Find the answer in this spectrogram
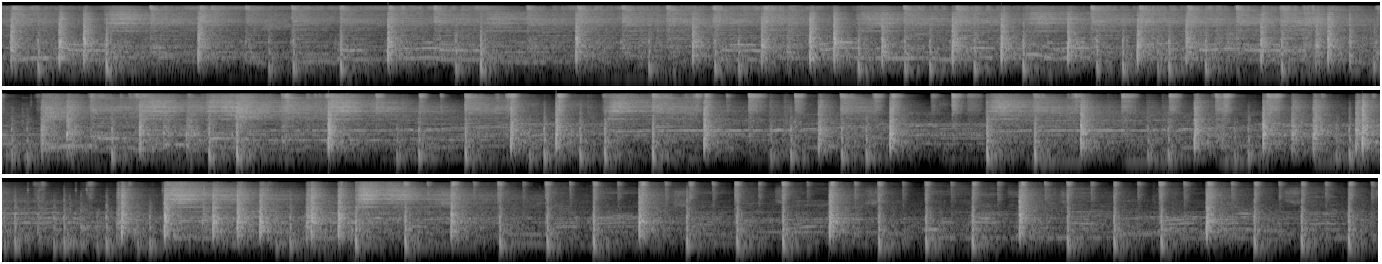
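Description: Acoustic drum kit played live (kick, snare and cymbals) along to a pre-recorded backing track of a pop song. Near the end the backing thins out and the regular drum hits stand out more.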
